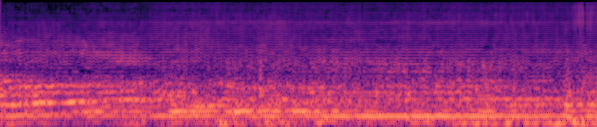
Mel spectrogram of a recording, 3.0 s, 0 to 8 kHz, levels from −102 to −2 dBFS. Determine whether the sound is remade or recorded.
remade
